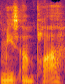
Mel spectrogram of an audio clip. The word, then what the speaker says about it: mise en place: I think it's pronounced mise en place which means "putting in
